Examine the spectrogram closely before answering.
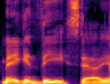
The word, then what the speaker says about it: Megan Thee Stallion: Megan Thee Stallion.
